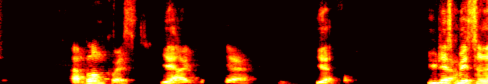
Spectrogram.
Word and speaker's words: Blomqvist: How do you pronounce it? Blomqvist. Yeah. Yeah. You're just missing an O, right? I mean, am I right about that? Blomqvist. It's Yeah. Blomqvist. I mean, in Sweden they pronounce it Blomqvist, but it's too complicated for me, mate.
